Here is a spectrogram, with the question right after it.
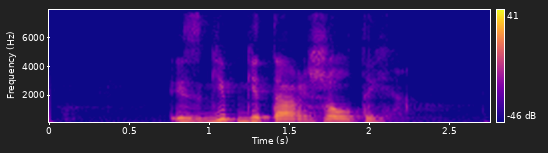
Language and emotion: Russian, neutral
